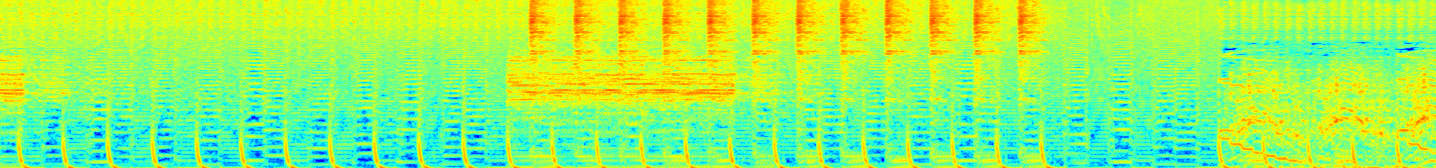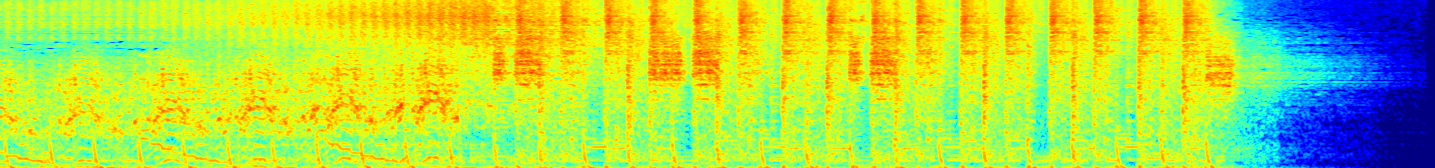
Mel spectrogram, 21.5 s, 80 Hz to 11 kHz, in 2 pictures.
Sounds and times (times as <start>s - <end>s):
Soundtrack music: 3.5s - 20.4s.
